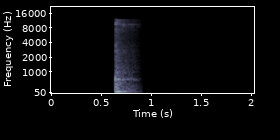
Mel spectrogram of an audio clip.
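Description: A single short knock or thump about half a second in, dying away quickly.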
